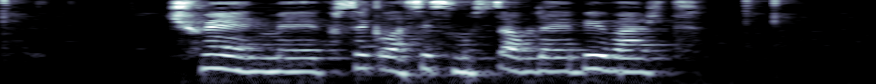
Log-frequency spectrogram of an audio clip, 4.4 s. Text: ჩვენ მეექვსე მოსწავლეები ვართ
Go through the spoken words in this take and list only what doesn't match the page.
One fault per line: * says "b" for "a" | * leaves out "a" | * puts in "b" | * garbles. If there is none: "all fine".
* puts in "კლასის"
